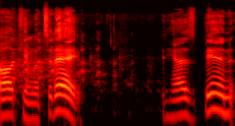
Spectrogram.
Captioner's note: audience laughing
